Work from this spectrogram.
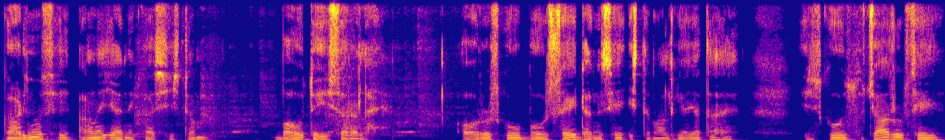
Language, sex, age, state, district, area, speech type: Hindi, male, 60+, Uttar Pradesh, Ghazipur, rural, spontaneous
